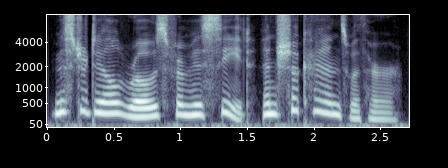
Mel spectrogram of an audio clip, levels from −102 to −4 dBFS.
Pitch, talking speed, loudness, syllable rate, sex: 225 Hz, 245 wpm, -16 LUFS, 4.2 syllables/s, female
